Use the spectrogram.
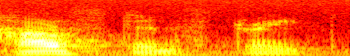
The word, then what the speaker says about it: Houston Street: New York in the Lower East Side on Houston Street. I said, in the first place, Houston, in the entire world is pronounced Houston.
